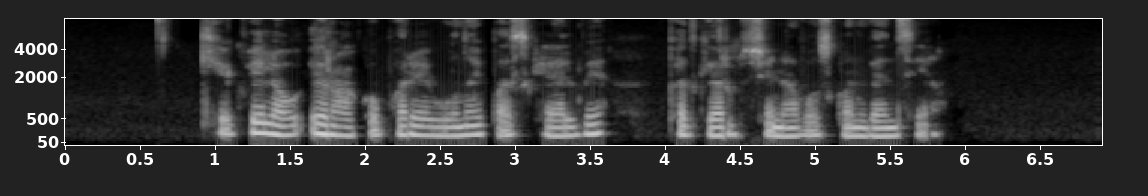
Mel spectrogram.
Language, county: Lithuanian, Marijampolė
